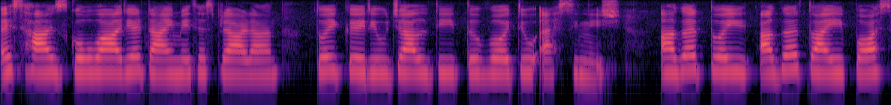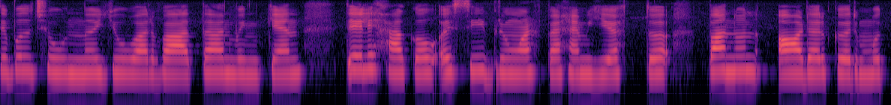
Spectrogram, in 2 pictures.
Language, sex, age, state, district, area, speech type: Kashmiri, female, 18-30, Jammu and Kashmir, Kulgam, rural, spontaneous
